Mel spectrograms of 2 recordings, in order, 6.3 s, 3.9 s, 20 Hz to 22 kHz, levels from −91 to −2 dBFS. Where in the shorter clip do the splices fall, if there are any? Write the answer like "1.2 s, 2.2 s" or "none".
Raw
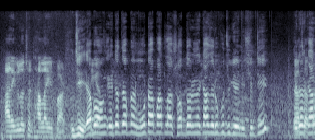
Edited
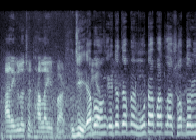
none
